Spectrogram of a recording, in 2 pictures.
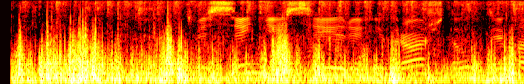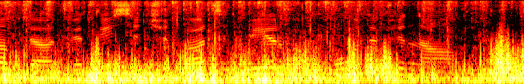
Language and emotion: Russian, neutral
